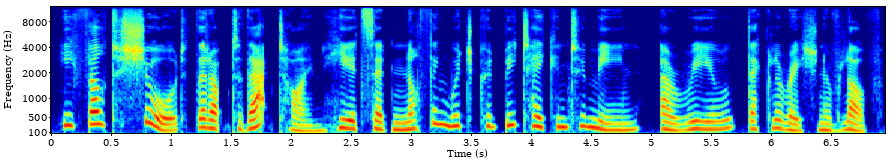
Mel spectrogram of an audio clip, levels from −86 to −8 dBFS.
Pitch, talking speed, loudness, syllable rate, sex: 210 Hz, 200 wpm, -21 LUFS, 4.6 syllables/s, female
